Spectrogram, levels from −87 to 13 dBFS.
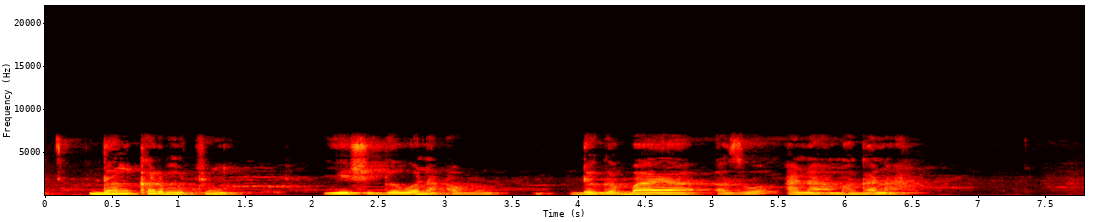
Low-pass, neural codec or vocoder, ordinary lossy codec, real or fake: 7.2 kHz; none; none; real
